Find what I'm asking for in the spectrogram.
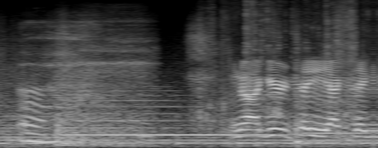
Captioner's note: sighs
